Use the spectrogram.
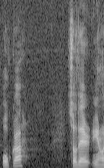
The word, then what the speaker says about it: oca: we're going to plant our AAS now or it's pronounced Oka so there you know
